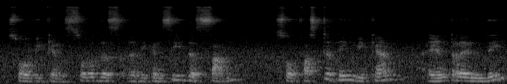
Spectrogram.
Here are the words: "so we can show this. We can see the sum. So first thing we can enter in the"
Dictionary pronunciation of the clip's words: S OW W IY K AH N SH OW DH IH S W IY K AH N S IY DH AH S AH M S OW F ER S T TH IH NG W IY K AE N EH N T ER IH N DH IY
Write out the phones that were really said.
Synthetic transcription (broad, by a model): S OW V IY K AH N S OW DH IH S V IY K AH N S IY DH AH S AH M S OW F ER S T T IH NG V IY K AE N EH N T ER IH N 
